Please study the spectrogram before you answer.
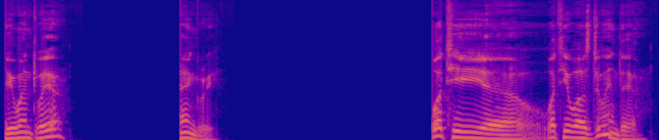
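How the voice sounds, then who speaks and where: Mocking man with a mellow voice. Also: medium pitch, lively intonation, takes it slowly, gravelly. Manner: mocking, rambling, with filler restarts. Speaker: commentator. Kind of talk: political commentary to viewers.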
